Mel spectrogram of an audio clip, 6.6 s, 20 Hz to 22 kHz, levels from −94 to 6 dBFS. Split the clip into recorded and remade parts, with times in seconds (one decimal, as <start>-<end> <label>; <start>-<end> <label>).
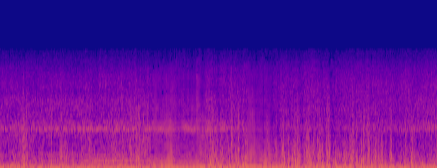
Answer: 0.0-2.3 recorded; 2.3-3.1 remade; 3.1-3.7 recorded; 3.7-4.2 remade; 4.2-6.6 recorded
